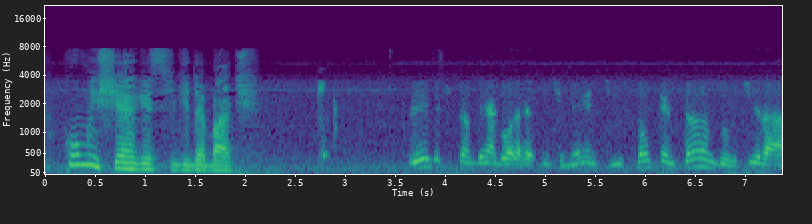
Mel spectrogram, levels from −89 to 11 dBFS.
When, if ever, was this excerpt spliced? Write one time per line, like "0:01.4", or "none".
0:01.2
0:03.5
